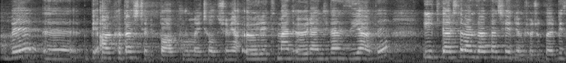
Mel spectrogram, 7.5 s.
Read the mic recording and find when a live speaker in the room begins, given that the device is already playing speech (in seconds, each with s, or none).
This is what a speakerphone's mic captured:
none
